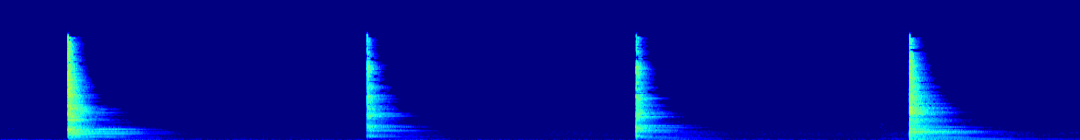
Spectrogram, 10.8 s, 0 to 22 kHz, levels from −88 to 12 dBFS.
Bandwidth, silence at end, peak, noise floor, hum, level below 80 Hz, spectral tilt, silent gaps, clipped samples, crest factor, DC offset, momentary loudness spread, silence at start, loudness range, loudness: 16 kHz; 1.2 s; -8 dBFS; -84 dBFS; none; under -90 dBFS; 2 dB/octave; none; under 0.1%; 34 dB; under 0.1%; 25 LU; 0.65 s; 11 LU; -31 LUFS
